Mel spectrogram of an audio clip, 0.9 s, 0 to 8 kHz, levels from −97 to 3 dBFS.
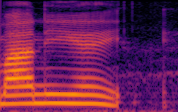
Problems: none marked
